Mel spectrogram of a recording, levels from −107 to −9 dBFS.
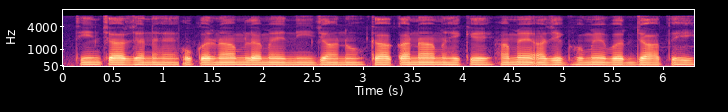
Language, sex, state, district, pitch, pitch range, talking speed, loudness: Hindi, male, Chhattisgarh, Jashpur, 120 Hz, 120-125 Hz, 190 wpm, -16 LUFS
